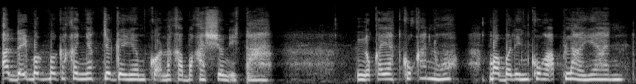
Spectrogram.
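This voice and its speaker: A woman's voice: a little high, fairly even intonation, moderate pace, close to an everyday voice. A woman acting a burdened young wife and mother in an Ilocano melodrama, earnest and sorrowful, with an Ilocano accent. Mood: troubled. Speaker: drama lead and narrator.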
